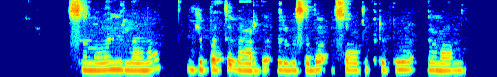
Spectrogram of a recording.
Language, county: Lithuanian, Šiauliai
